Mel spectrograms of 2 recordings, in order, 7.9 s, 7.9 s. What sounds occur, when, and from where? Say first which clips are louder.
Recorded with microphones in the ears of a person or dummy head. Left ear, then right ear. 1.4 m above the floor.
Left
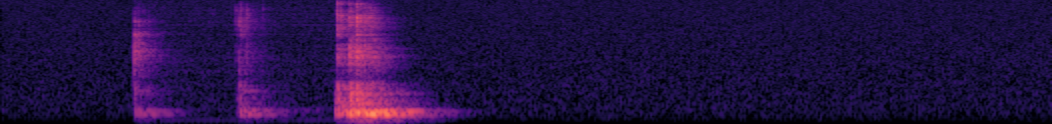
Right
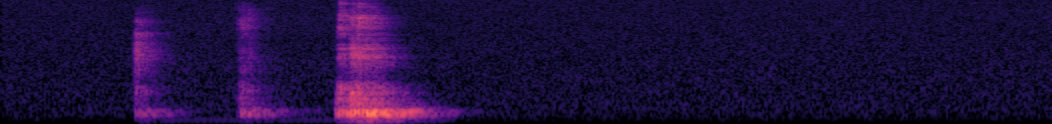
1.0 s scissors: left 5 dB; 60° left (ahead or behind), 0.8 m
